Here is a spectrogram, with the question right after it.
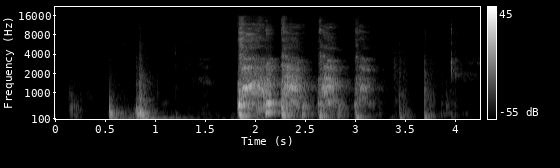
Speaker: Excuse me. That went down the wrong way. Hear that? I think I'm okay.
